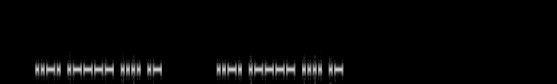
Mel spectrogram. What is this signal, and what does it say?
Morse code, heard as a keyed tone, about 46 wpm, 700 Hz. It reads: F1HA F1HA
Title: DXCC-100 Call Signs - 4 Characters - Repeated 2x - 45wpm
